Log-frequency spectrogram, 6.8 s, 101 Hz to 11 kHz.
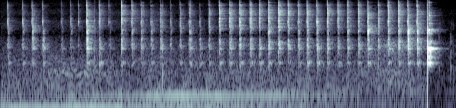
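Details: Chrysler 2.4L PT Cruiser engine: sharp metallic clacks, five or six a second, as the balance shaft chain slaps inside its housing on severely worn guides, with lots of chain play; mimics top-end valvetrain knocking.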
